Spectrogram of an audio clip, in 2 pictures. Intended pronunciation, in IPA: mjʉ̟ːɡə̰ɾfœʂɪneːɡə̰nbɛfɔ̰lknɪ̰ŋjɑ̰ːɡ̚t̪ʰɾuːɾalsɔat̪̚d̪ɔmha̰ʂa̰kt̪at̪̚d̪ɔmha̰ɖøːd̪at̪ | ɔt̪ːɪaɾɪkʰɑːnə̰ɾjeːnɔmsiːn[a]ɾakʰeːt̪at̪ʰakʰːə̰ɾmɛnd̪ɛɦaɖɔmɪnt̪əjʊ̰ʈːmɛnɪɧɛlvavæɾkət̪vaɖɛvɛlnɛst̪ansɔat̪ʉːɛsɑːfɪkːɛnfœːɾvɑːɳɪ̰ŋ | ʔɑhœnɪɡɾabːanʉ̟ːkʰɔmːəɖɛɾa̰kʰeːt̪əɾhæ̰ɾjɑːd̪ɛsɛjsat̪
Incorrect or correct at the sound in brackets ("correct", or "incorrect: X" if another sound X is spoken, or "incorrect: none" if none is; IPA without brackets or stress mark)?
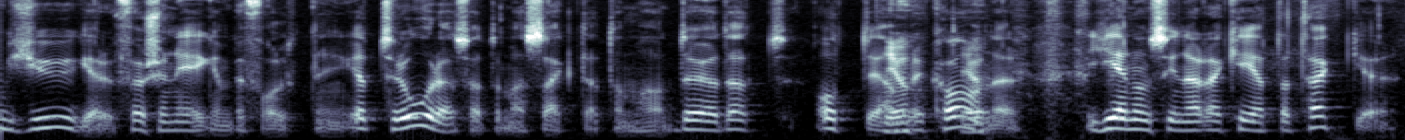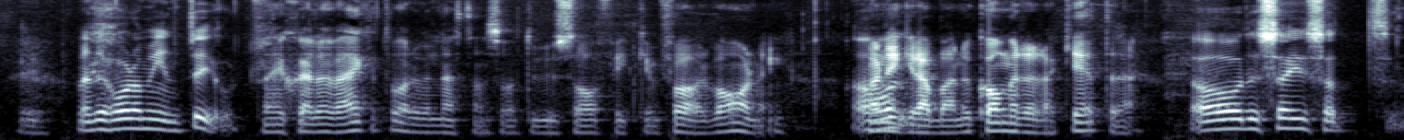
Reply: correct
